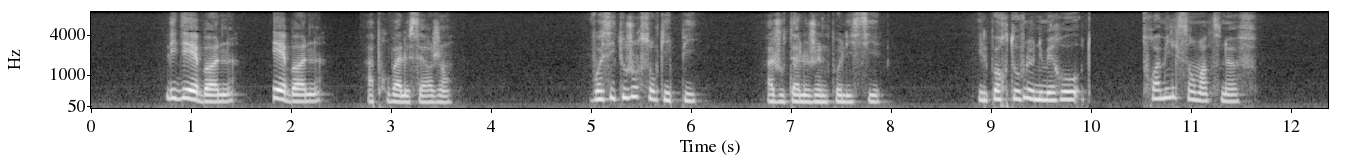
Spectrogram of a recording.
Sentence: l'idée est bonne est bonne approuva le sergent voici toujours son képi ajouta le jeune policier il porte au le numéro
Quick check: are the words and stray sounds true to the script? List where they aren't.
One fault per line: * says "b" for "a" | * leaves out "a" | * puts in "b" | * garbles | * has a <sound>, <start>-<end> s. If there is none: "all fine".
all fine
